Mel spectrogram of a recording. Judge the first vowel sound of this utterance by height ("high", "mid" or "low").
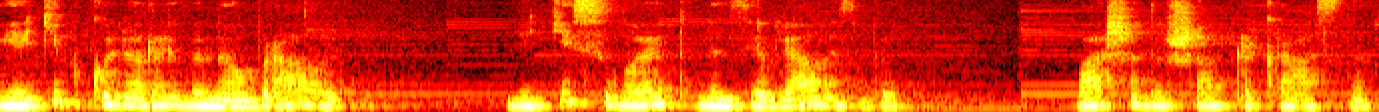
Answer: low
